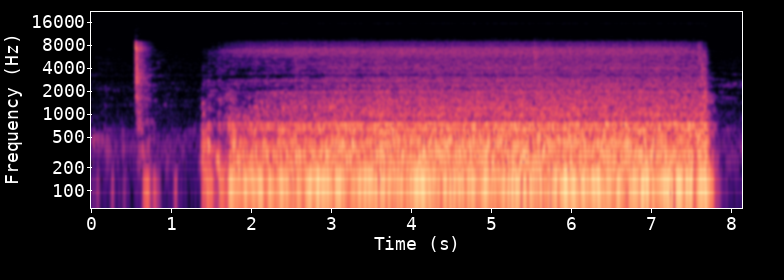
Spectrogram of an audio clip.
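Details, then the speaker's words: Mid-efficiency gas furnace during its ignition sequence: a gas-valve click, then the burners light with a steady roar for about six seconds and cut dead as the flame sensor reports no flame. Flame sensor failure, ignition lockout; the system retries up to three times. "all right so it lit the computer was looking for a sensor that sensor said there is no flame on this side better shut it down"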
